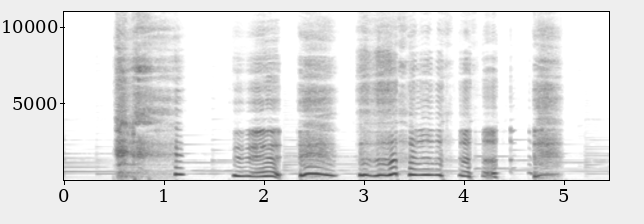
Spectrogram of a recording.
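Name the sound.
person crying and sobbing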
